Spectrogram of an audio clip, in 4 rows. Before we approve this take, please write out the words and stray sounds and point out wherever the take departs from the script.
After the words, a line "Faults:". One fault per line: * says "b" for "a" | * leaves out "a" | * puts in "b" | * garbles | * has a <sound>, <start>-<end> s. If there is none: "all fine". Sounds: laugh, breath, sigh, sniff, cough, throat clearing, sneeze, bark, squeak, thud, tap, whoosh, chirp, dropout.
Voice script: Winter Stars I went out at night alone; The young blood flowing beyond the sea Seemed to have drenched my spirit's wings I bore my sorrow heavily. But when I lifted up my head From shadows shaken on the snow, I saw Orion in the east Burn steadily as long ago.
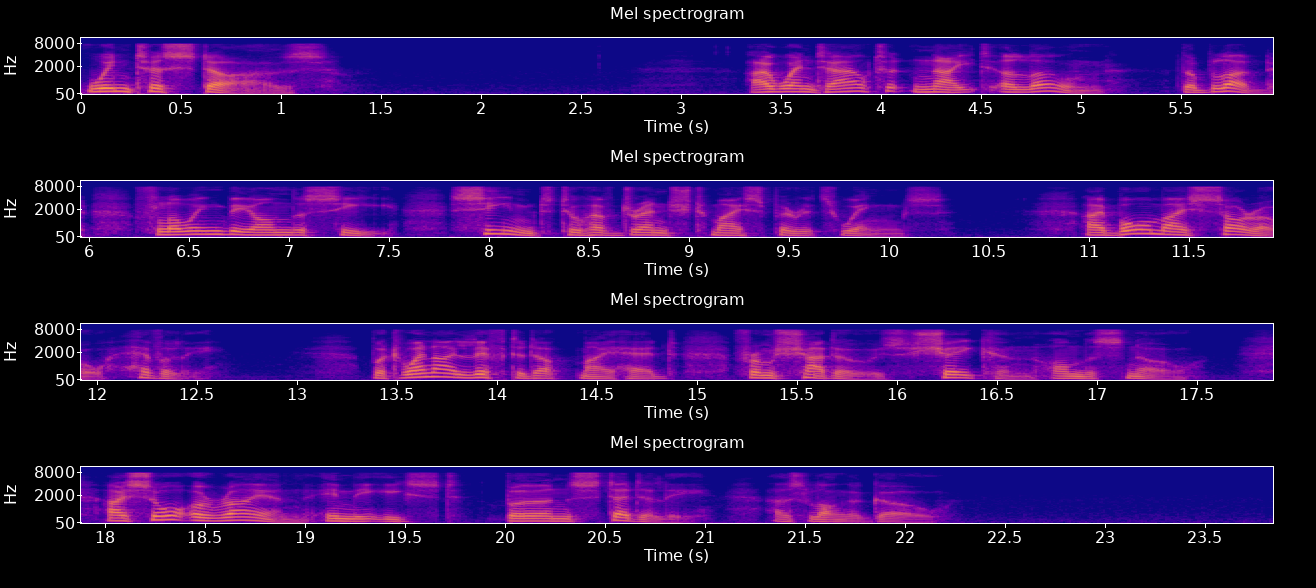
Winter Stars I went out at night alone; The blood flowing beyond the sea Seemed to have drenched my spirit's wings I bore my sorrow heavily. But when I lifted up my head From shadows shaken on the snow, I saw Orion in the east Burn steadily as long ago.
Faults:
* leaves out "young"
